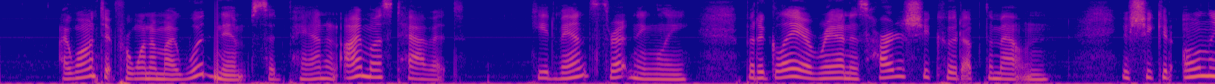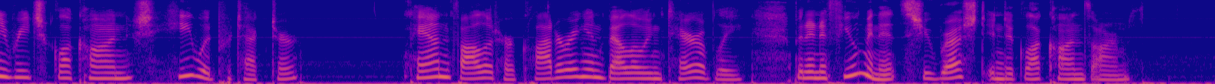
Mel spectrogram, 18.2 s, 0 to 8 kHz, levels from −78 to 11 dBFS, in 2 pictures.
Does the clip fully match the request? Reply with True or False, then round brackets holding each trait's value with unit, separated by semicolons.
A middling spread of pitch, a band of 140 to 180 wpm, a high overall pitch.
False (4.4 semitones; 190 wpm; 210 Hz)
